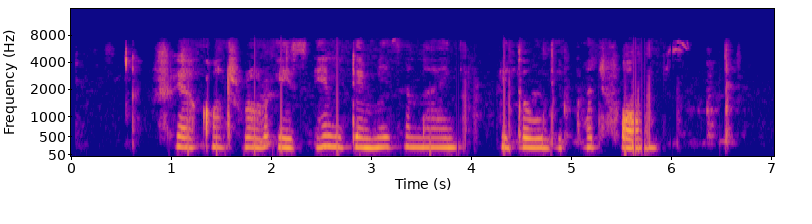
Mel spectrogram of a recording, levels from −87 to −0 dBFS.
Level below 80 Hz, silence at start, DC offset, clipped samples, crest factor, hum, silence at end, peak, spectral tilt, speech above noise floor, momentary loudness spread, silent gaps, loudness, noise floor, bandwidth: -60 dBFS; 0.55 s; under 0.1%; under 0.1%; 22 dB; none; 0.45 s; -6 dBFS; -5 dB/octave; 39 dB; 16 LU; none; -27 LUFS; -65 dBFS; 7.4 kHz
